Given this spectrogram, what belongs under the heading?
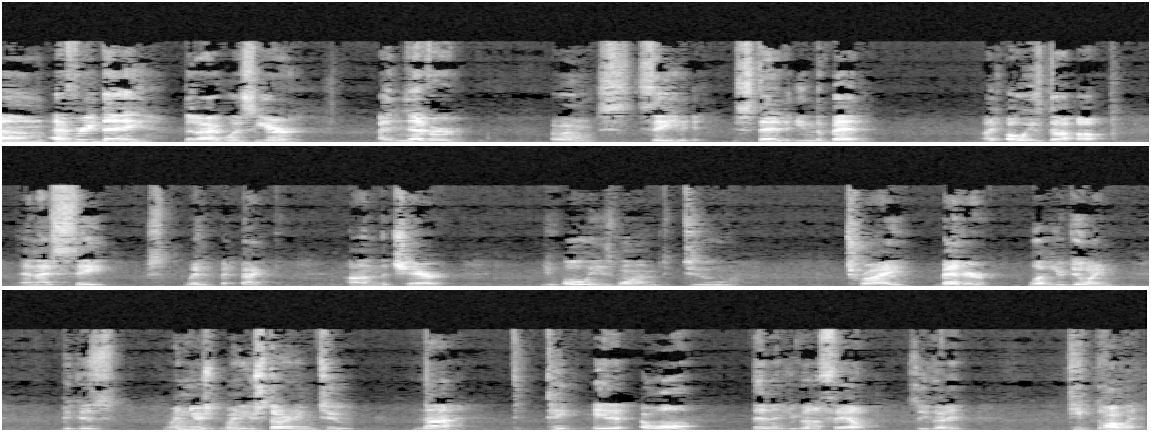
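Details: Aphasia in an adult woman about two years after a hemorrhagic stroke and seven brain surgeries; she could not talk at all a year earlier and is working to recover her speech.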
